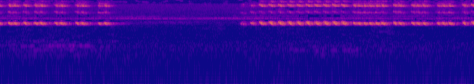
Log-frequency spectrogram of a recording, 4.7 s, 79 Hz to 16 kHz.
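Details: Autumn night chorus of crickets and other insects in a garden vegetable plot, captured with a DR-40X recorder: bright rapid chirp pulses, a brief pause with only a faint sustained whine, then dense chirping again until the end.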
